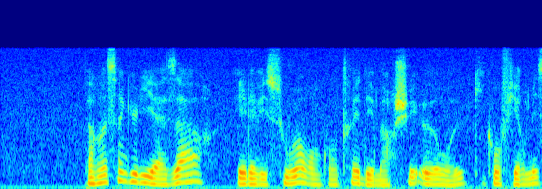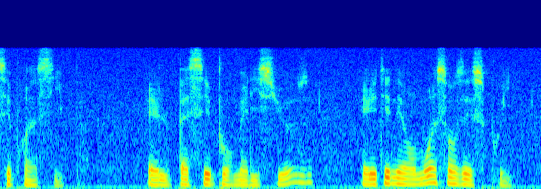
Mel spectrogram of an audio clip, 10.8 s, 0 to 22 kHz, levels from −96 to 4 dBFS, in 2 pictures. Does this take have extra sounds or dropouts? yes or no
no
